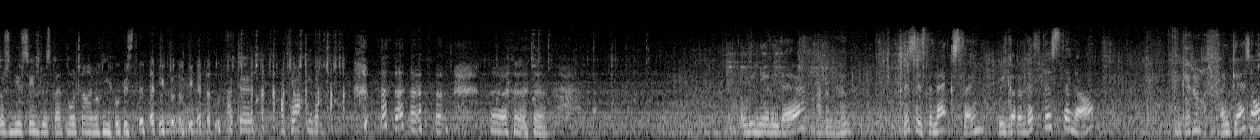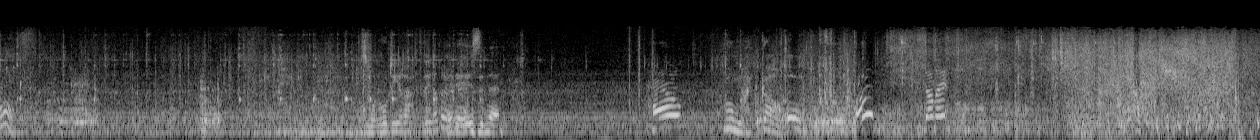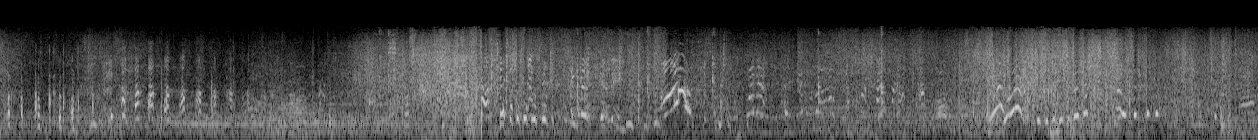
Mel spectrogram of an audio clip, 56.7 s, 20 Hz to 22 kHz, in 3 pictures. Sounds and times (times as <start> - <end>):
Outside, urban or manmade: 0.0 - 56.6.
